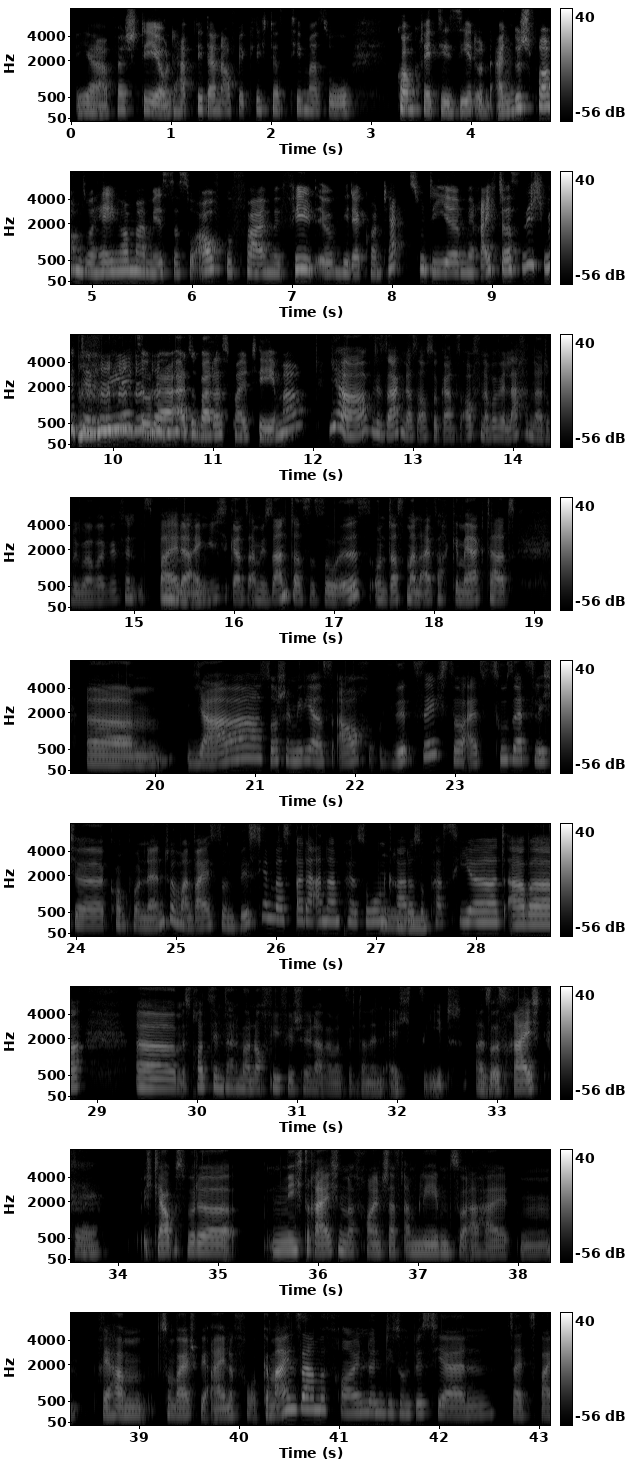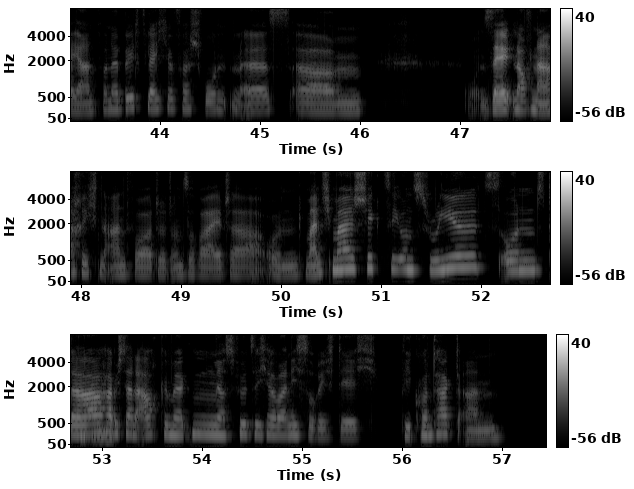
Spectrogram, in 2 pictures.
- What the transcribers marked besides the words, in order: chuckle; other background noise
- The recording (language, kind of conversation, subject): German, podcast, Wie unterscheidest du im Alltag echte Nähe von Nähe in sozialen Netzwerken?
